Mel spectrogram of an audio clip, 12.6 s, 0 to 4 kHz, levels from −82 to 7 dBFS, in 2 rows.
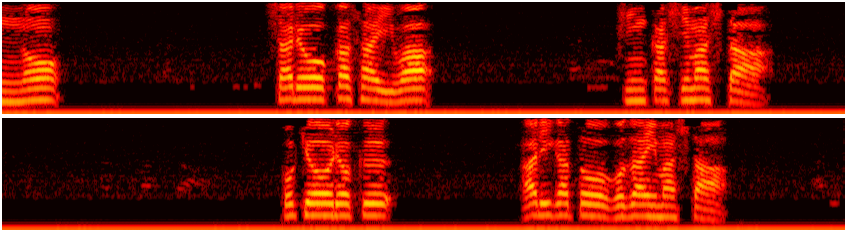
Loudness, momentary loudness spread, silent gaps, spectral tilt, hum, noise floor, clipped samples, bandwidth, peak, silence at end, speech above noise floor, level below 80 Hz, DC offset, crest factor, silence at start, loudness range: -27 LUFS; 12 LU; none; -9 dB/octave; none; -68 dBFS; under 0.1%; 4 kHz; -12 dBFS; 0.9 s; 42 dB; -68 dBFS; 0.8%; 18 dB; 0 s; 5 LU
